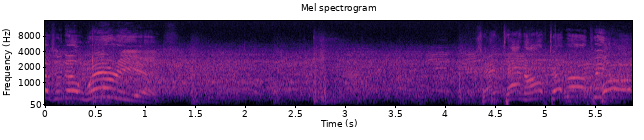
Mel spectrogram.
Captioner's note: wrestlers thudding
